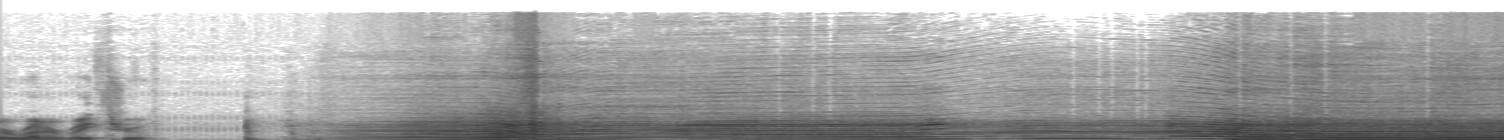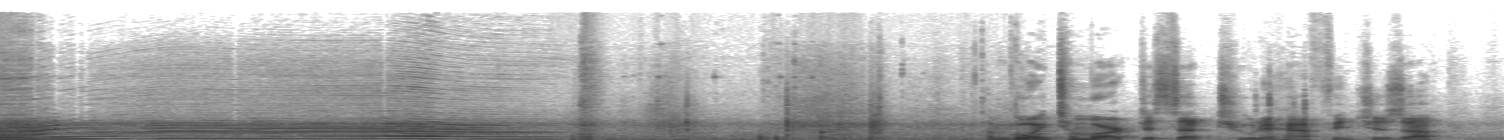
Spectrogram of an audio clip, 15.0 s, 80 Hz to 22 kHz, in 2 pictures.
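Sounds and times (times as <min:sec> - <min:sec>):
router motor whine: 0:00.8 - 0:10.5.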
